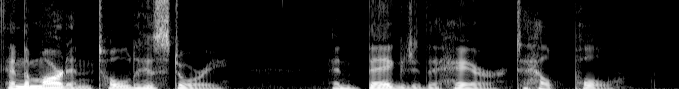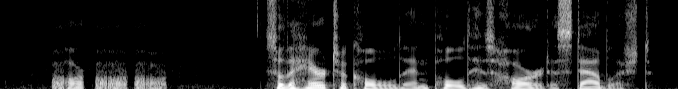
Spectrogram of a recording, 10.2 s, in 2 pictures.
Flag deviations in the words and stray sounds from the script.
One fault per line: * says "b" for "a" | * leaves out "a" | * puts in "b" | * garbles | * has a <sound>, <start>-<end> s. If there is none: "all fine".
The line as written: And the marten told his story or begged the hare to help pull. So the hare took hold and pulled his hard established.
* says "and" for "or"
* has a laugh, 5.5-6.3 s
